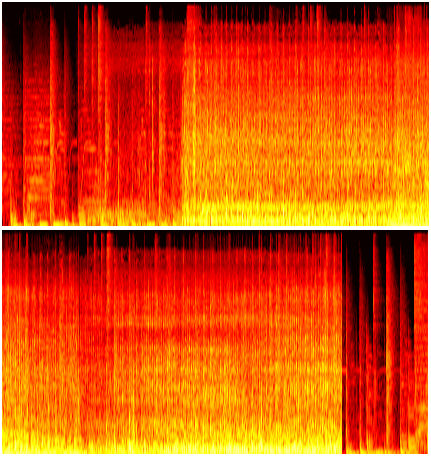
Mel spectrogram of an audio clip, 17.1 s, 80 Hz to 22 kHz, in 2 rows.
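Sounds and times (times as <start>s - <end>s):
boat engine running: 2.2s - 15.4s.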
